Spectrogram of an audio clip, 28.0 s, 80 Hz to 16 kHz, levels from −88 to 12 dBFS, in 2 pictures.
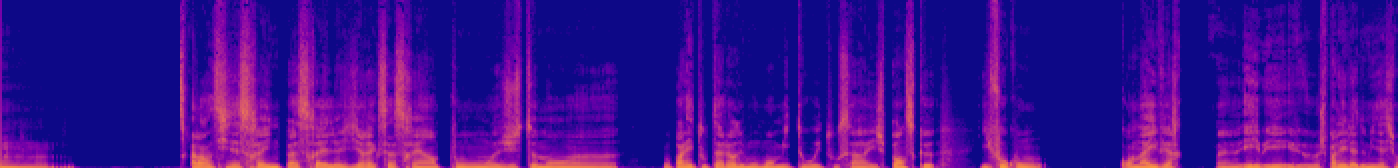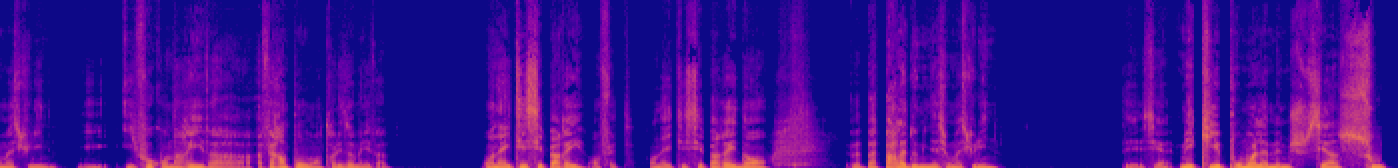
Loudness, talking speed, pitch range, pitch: -20 LUFS, 195 wpm, 90-110 Hz, 100 Hz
